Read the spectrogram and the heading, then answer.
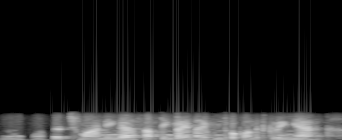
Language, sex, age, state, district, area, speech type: Tamil, female, 30-45, Tamil Nadu, Dharmapuri, rural, conversation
